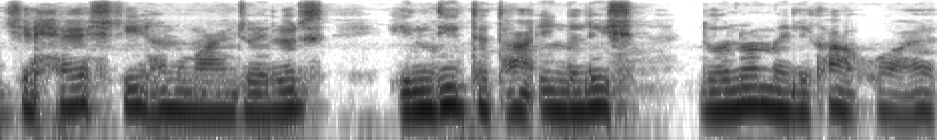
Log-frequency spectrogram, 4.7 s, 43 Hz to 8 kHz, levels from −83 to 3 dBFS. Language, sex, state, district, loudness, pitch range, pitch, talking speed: Hindi, female, Haryana, Rohtak, -15 LUFS, 125-145 Hz, 135 Hz, 155 wpm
